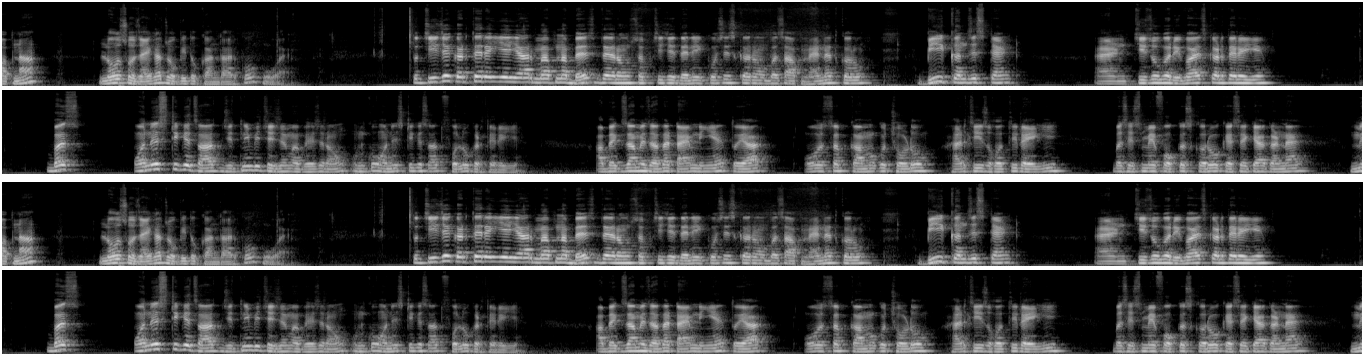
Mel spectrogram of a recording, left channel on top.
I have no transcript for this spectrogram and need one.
लॉस हो जाएगा जो भी दुकानदार को हुआ है। तो चीज़ें करते रहिए यार, मैं अपना बेस्ट दे रहा हूँ, सब चीज़ें देने की कोशिश कर रहा हूँ, बस आप मेहनत करो, बी कंसिस्टेंट एंड चीज़ों को रिवाइज करते रहिए। बस ऑनेस्टी के साथ जितनी भी चीज़ें मैं भेज रहा हूँ उनको ऑनेस्टी के साथ फॉलो करते रहिए। अब एग्ज़ाम में ज़्यादा टाइम नहीं है तो यार और सब कामों को छोड़ो, हर चीज़ होती रहेगी, बस इसमें फोकस करो कैसे क्या करना है।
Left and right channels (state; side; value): identical; both; correlation 1.00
